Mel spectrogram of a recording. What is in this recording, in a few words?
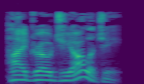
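"hydrogeology", British English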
